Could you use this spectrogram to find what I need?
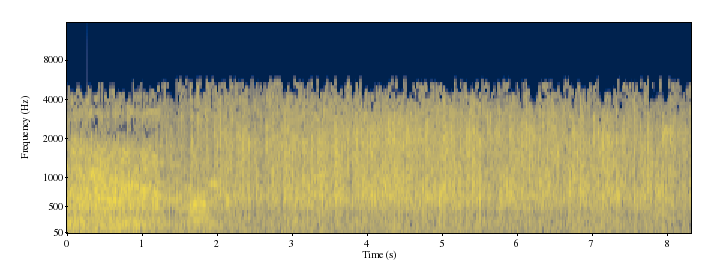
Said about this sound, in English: Long applause for that one.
